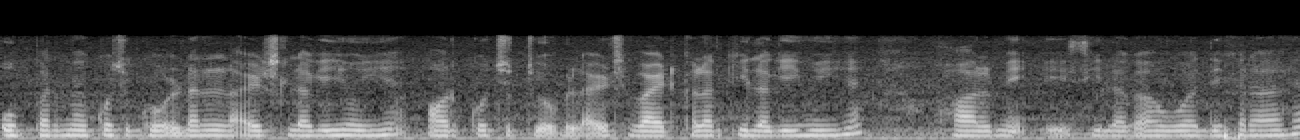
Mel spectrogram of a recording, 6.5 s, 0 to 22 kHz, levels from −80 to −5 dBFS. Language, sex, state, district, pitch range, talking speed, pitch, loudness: Hindi, male, Bihar, Gopalganj, 135-145 Hz, 240 wpm, 140 Hz, -20 LUFS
